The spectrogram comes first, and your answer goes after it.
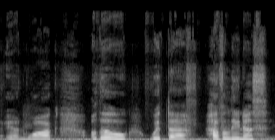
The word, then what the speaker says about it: javelinas: Although with the javelinas, yes, no, they're not javelinas, although it's spelled with a J, kind of like jalapenos.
